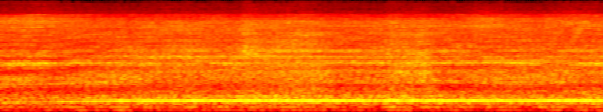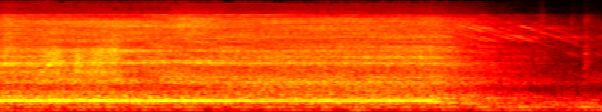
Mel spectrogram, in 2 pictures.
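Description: Hand-held hair dryer blowing steadily, a rush of air with a constant motor hum, then switched off about ten seconds in and winding down.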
